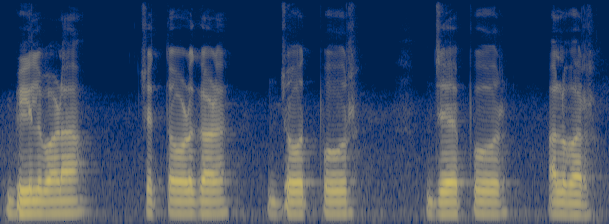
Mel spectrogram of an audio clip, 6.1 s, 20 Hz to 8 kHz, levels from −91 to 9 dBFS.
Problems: constant background noise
